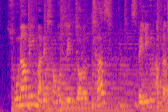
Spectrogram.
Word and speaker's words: tsunami: ভাবে আমরা করে থাকি, জাপানিজরা এই সুনামির ঠিটা ঠিক একই রকম ভাবে উচ্চারণ করে।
